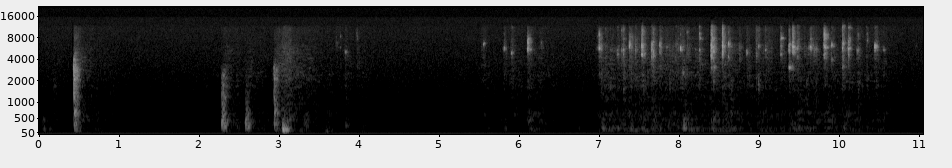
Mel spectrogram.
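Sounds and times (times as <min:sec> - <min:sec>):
computer keys clicking: 0:07.0 - 0:10.6.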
